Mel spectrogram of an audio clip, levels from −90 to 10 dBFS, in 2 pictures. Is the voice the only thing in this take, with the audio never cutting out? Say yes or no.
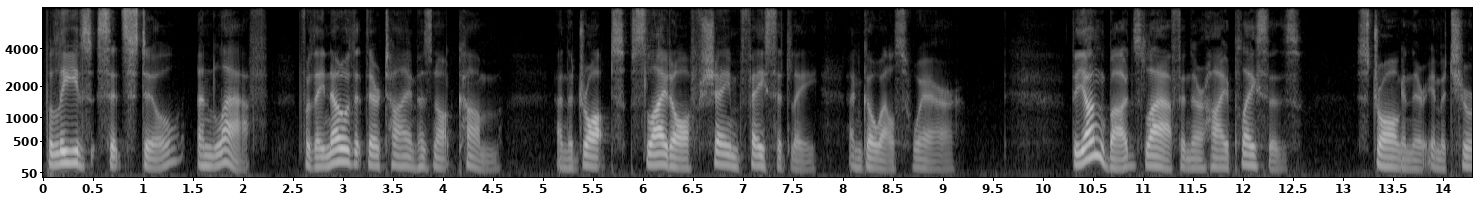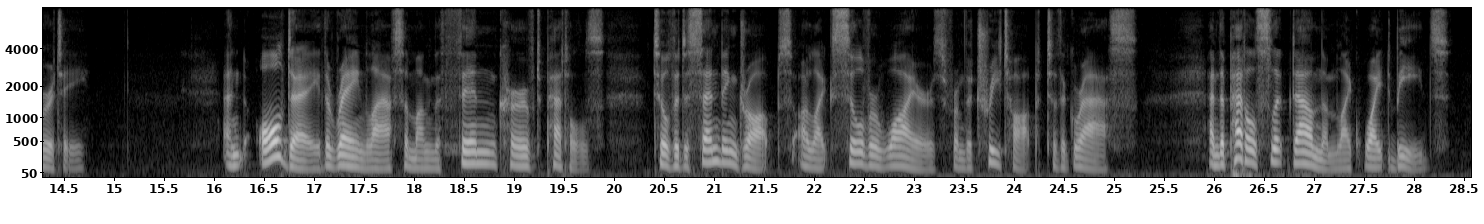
yes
